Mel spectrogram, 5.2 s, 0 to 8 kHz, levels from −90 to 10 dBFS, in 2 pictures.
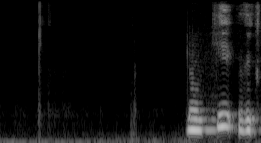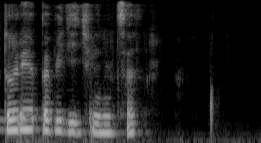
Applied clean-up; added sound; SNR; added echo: neural mask model DeepFilterNet 3.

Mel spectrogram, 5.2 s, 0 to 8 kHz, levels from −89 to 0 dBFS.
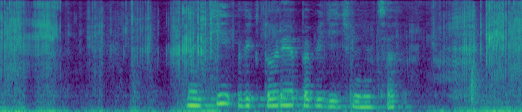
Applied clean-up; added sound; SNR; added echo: none; Squeak; 3 dB; reverberation time 0.8 s.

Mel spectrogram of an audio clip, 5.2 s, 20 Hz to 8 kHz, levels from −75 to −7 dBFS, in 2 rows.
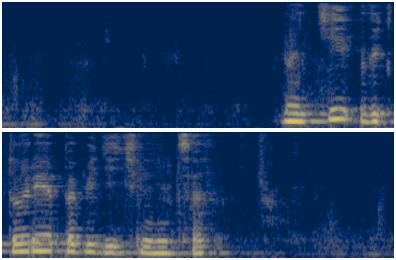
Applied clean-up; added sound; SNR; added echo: neural separator model SepFormer DNS4.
